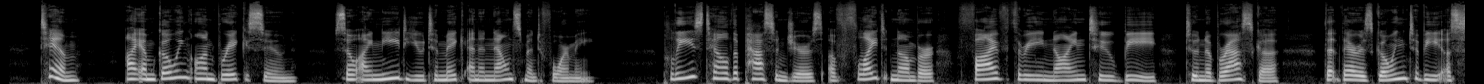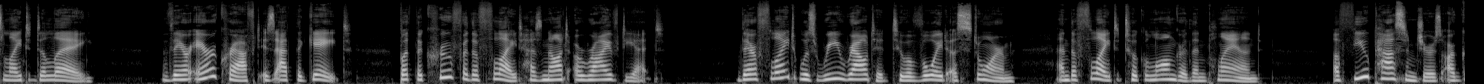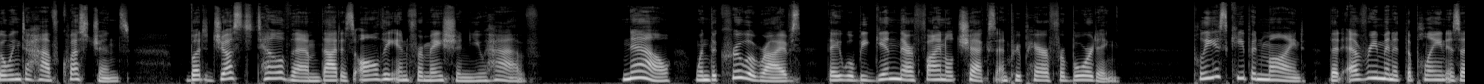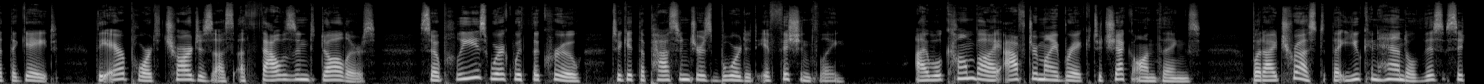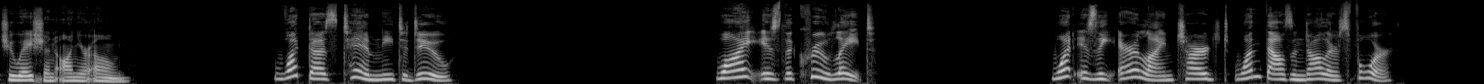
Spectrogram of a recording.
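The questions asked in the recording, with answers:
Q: What does Tim need to do?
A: Make an announcement to the passengers of flight 5392B about a slight delay

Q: Why is the crew late?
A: Their flight was rerouted to avoid a storm and took longer than planned

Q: What is the airline charged $1,000 for?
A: Every minute the plane is at the gate

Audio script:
[听力原文] W: Tim, I am going on break soon, so I need you to make an announcement for me. Please tell the passengers of flight number 5392B to Nebraska that there is going to be a slight delay. Their aircraft is at the gate, but the crew for the flight has not arrived yet. Their flight was rerouted to avoid a storm, and the flight took longer than planned. A few passengers are going to have questions, but just tell them that is all the information you have. Now, when the crew arrives, they will begin their final checks and prepare for boarding. 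Please keep in mind that every minute the plane is at the gate, the airport charges us a thousand dollars, so please work with the crew to get the passengers boarded efficiently. I will come by after my break to check on things, but I trust that you can handle this situation on your own.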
